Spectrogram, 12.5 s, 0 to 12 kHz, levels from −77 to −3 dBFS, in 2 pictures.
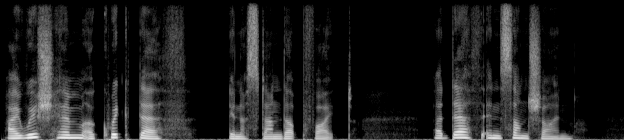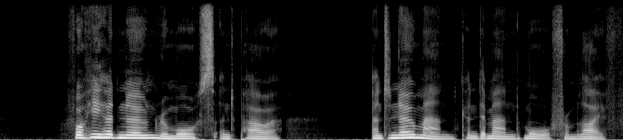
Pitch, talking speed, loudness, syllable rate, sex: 190 Hz, 140 wpm, -18 LUFS, 4.0 syllables/s, female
